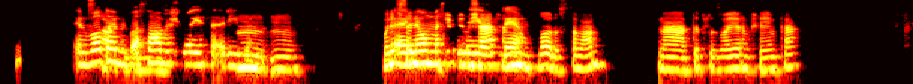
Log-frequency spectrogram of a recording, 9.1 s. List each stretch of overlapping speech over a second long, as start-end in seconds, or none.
3.9-5.3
